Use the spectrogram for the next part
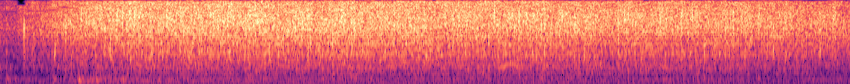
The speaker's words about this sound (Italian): And I want to have some extra special applause for this next young lady, because she sings all those very high notes.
